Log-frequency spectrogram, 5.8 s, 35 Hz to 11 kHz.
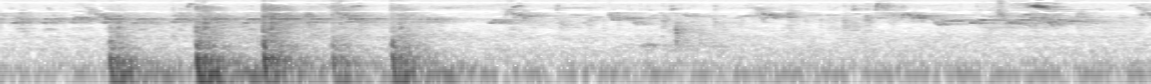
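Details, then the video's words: Siberian Husky barking on 13 March 2021 at 4:17 in the afternoon: four sharp, rough barks in quick succession over about a second and a half, then quiet with small birds chirping and twittering in the background outdoors. "Husky barking"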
